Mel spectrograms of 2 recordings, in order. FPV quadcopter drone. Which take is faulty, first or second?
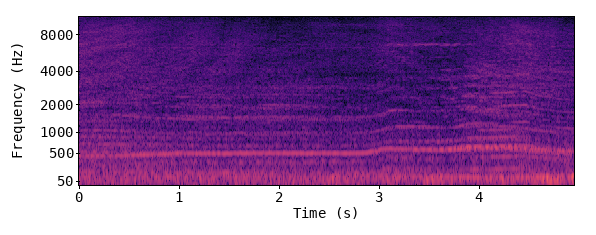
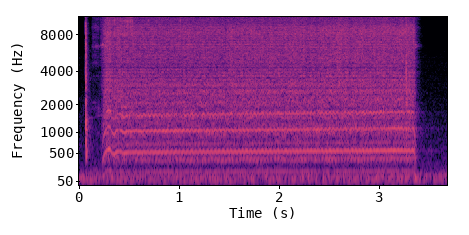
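first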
